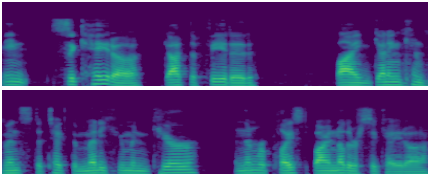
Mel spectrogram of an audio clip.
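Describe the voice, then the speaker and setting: Using a normal speaking voice, a man at medium pitch talks at a moderate pace with fairly even intonation. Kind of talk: casual commentary video.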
